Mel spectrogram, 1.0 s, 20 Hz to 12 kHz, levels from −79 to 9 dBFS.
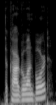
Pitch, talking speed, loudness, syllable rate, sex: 145 Hz, 230 wpm, -18 LUFS, 6.3 syllables/s, male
